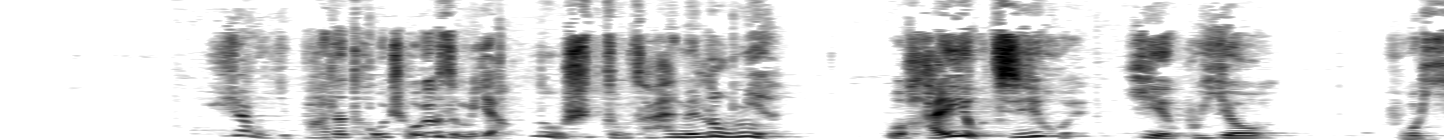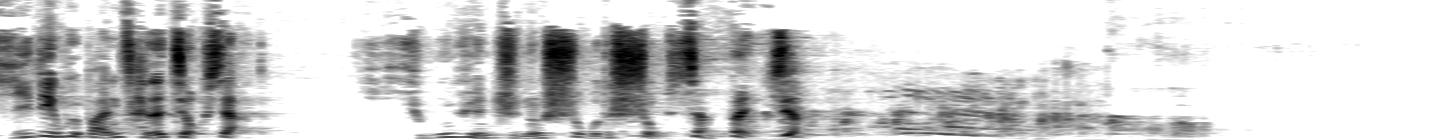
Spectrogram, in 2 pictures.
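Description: A young woman speaks with irritation, close by.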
